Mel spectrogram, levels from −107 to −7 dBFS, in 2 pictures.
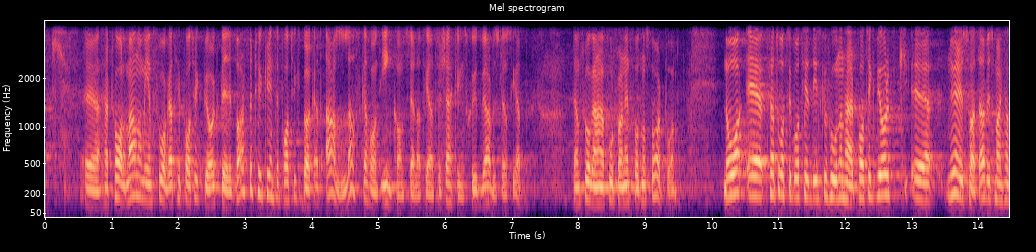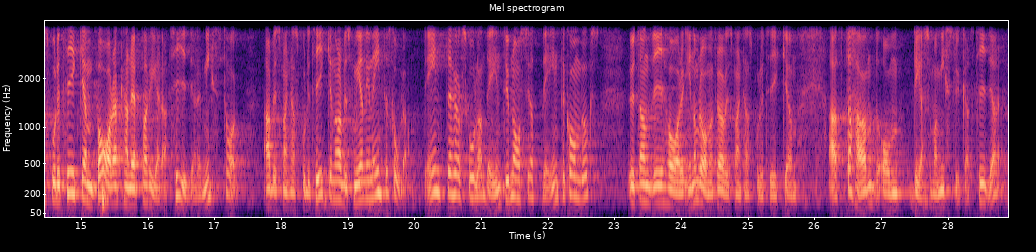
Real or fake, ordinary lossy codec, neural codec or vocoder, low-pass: real; none; none; 3.6 kHz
